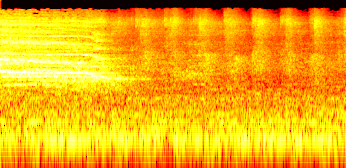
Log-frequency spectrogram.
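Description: Recorded dance music played over a hall's speakers, with a shrill, sustained cheer from a crowd of children that fades out about a second and a half in. After that the music carries on with a steady beat.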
